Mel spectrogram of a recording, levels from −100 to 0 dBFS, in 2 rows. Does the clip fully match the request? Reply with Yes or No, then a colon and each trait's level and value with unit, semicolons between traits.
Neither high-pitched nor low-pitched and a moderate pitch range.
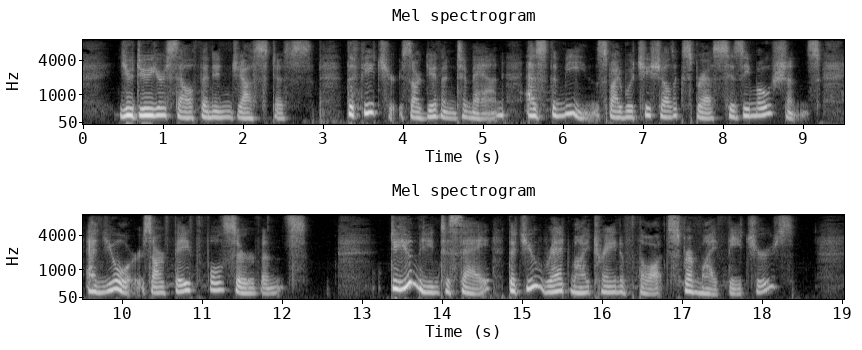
No: medium, 175 Hz; wide, 6.0 semitones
